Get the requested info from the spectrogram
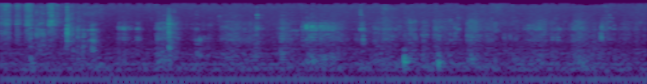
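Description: Faint, scattered crunching and chewing of crisp Loacker dark chocolate mini wafers being bitten and eaten by two people.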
